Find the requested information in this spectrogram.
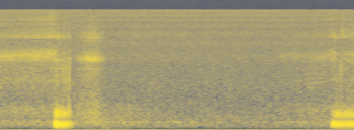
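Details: Sleeping British bulldog snoring: two short, coarse snorting snores about three and a half seconds apart, with quiet between them.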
